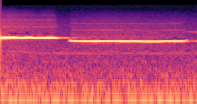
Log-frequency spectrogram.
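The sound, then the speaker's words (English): A person whistles a clear two-note signal call: a steady high note, a brief break, then a longer, slightly lower held tone. Loud, with no talking. “And she starts to do the whistle.”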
